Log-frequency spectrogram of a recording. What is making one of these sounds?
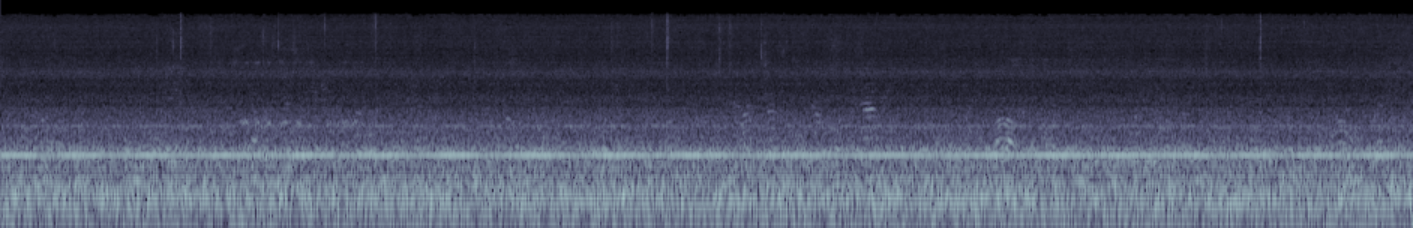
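Aircraft wheels rumble over the runway.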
